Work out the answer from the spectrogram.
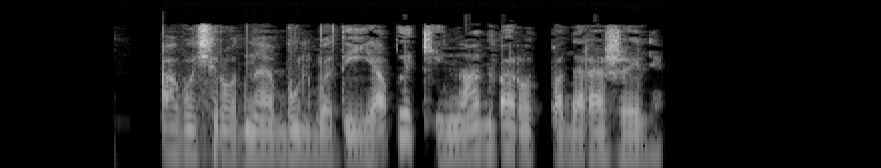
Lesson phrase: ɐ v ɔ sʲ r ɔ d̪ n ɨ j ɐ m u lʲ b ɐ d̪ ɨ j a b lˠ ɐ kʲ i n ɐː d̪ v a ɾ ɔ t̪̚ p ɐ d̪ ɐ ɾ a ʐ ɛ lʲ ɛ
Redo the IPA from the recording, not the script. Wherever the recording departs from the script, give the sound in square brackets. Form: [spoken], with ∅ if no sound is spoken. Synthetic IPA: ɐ v ɔ sʲ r ɔ d̪ n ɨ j ɐ [b] u lʲ b ɐ d̪ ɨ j a b lˠ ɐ kʲ i n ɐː d̪ v a ɾ ɔ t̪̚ p ɐ d̪ ɐ ɾ a ʐ ɛ lʲ [i]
